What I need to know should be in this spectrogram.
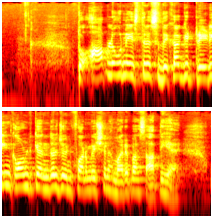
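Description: A man speaks calmly and clearly, close to a microphone, in a slightly echoing room.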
